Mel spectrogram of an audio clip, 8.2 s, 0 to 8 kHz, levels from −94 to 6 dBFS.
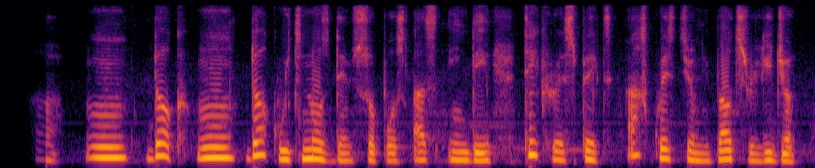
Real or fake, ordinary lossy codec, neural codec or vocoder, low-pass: real; MP3, 64 kbps; none; 7.2 kHz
